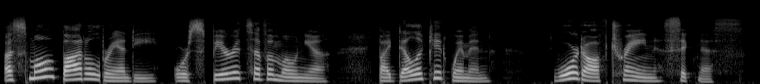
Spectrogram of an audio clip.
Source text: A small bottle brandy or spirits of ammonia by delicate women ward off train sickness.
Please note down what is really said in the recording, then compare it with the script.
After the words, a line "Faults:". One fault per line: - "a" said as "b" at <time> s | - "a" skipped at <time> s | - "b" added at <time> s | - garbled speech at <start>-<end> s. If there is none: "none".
A small bottle brandy or spirits of ammonia by delicate women ward off train sickness.
Faults:
none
